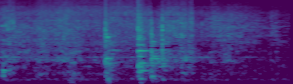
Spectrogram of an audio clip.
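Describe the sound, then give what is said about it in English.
Onions are stirred in a pan with aquafaba instead of oil: a soft, continuous sizzle with several quick scraping strokes of the spoon, and no voices. “I'm going to give this a stir.”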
